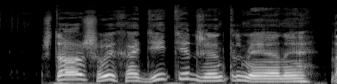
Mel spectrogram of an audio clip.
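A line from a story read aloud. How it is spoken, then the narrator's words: Mocking. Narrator (Russian): насмешливо произнес Джереми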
